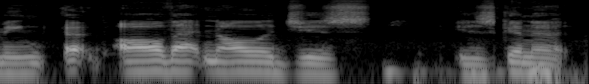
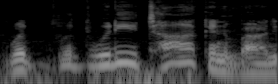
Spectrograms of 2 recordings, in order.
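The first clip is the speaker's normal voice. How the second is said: fast, higher, mock disbelief; baffled friend; 9 semitones higher, faster than usual. Neighbor baffled at Roy, imitated quick disbelief. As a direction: rattle it off incredulously.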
